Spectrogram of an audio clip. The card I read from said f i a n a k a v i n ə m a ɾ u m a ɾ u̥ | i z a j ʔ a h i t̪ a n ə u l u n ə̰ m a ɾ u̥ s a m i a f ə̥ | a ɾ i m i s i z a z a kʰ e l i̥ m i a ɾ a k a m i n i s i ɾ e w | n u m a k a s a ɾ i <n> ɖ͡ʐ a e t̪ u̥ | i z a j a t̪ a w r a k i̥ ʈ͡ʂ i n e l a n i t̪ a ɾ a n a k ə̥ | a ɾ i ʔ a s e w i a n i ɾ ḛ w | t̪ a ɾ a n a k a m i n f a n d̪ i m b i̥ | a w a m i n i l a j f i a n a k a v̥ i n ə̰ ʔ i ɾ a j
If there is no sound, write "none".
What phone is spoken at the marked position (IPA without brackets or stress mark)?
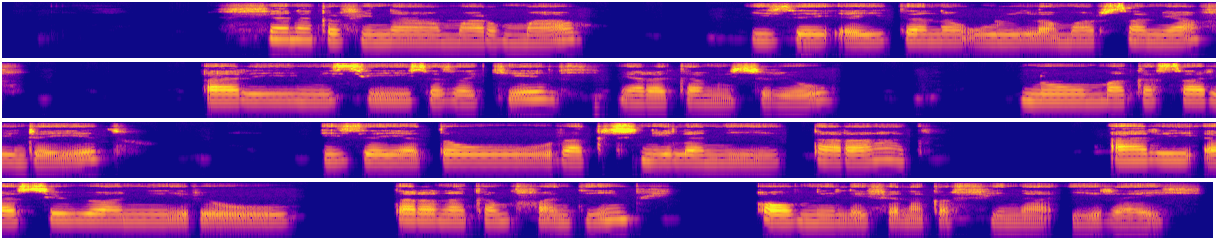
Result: ɳ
